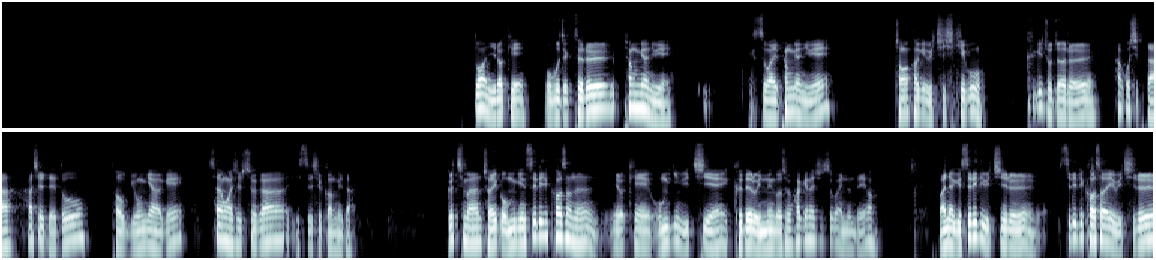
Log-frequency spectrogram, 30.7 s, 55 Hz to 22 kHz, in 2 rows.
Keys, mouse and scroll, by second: 8.2 shift+middle click, 9.9 middle click, 11.6 KP_1, 13.0 s, 16.3 shift+middle click, 18.2 shift+middle click, 20.1 middle click, 25.5-27.1 scroll down 1, 27.1 x.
